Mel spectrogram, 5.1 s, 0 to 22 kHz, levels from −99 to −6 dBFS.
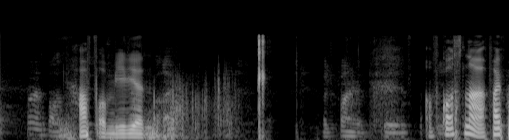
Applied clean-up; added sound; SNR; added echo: neural mask model RNNoise.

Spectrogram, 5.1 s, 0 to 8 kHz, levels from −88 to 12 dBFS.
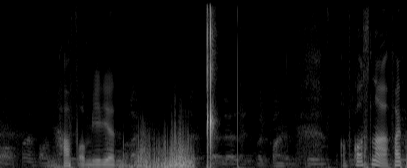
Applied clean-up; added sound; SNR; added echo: none; Finger snapping; -3 dB; none.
